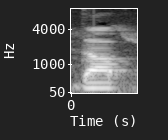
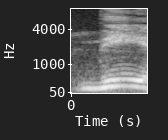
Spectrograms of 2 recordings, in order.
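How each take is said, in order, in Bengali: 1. স্বরধ্বনিটি একটি ছোট, নিরপেক্ষ 'uh'। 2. স্বরধ্বনিটি একটি দীর্ঘ 'ee'। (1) "কনসোনেন্ট সাউন্ড হয় তাহলে দা দা হবে" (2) "ভাওয়েল হয় তাহলে দি হবে"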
